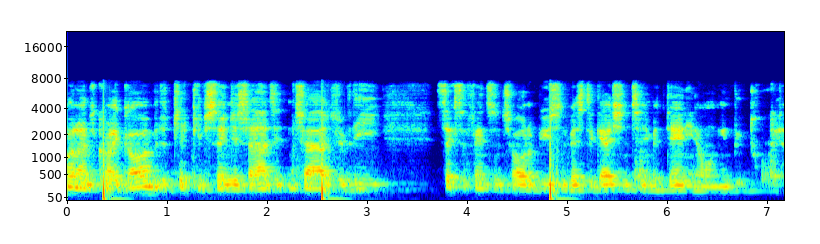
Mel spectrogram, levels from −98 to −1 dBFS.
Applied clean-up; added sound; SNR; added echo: none; Fireworks; 8 dB; reverberation time 0.3 s.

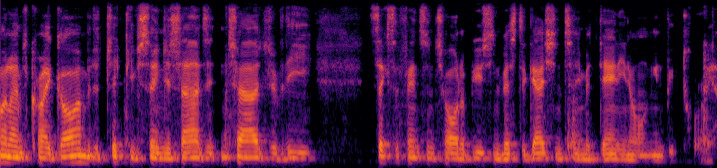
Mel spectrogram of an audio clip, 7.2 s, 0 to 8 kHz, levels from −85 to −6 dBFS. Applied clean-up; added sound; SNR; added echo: none; none; none; none.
